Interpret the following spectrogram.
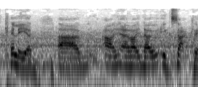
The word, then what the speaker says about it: Cillian: of course it's uh it's green pies it's killian um and i know exactly how to say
